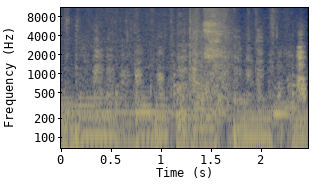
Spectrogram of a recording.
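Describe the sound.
A dog pants in quick, rhythmic breaths, fairly quiet and steady, with no talk over it.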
